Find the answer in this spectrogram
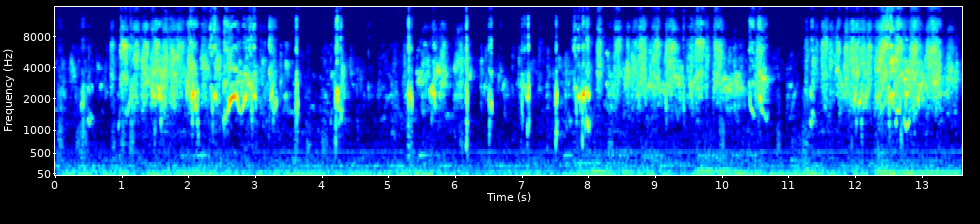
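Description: A budgerigar chatters in scratchy, buzzing bursts of warbled notes, each lasting a few seconds.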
